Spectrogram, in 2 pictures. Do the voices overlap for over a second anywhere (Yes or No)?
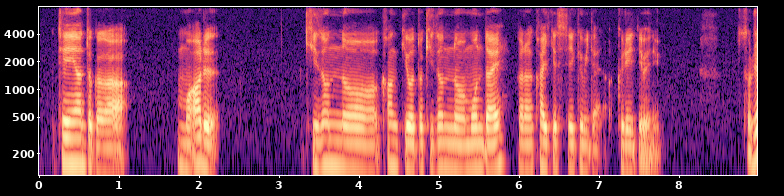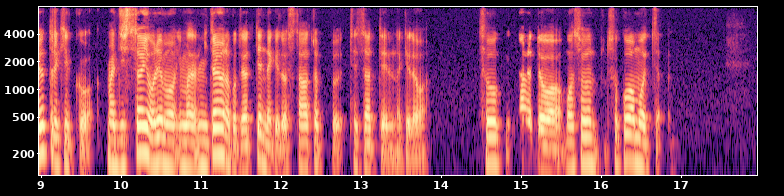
No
